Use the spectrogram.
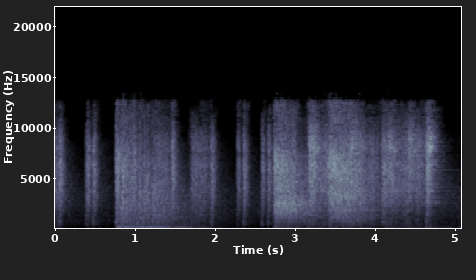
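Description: Loud gunfire erupts in several sharp bursts, each followed by a heavy, rumbling roar that fills the space, like battle fire echoing with no one speaking: the shots fired in Sarajevo on 28 June.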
